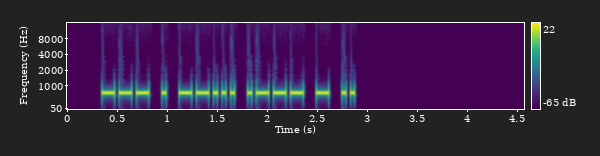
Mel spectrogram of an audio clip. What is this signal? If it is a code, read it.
Morse code, heard as a keyed tone, about 27 wpm, 700 Hz. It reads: OE7JTI
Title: DXCC-100 Call Signs - 6 Characters - Repeated 3x - 28wpm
